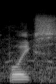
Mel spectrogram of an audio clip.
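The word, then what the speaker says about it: Boix: Anthony Boyks spells it B-O-I-X. Yep. Boyks is how they say it. Sounds like a sound effect.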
